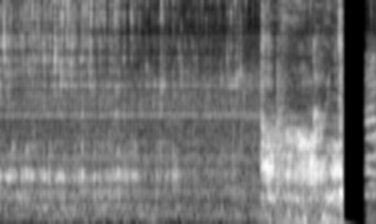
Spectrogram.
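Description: Dissolved jaggery syrup is poured into cooked rice and dal for pongal. A faint trickle of liquid leads into a brief, louder splashing pour near the end.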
